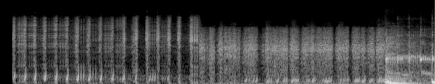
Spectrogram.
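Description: Electronic music opening with a fast, even drum roll of about a dozen hits a second that grows denser after about two seconds, building up until a beat with deep kicks comes in just before the end.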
